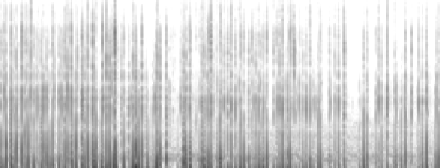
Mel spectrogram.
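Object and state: Beeswax-coated cotton food wrap.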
